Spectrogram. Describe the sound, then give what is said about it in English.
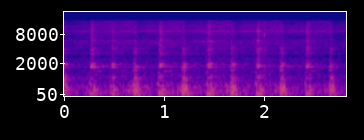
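Steam hisses from a printing press in quick, regular bursts, a steady mechanical chuffing rhythm about four times a second, moderately loud, with no voices. “He spun the taps to cease the flow of steam, and slowly the drum came to a stop.”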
